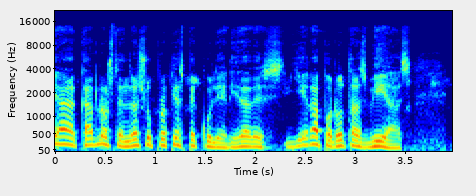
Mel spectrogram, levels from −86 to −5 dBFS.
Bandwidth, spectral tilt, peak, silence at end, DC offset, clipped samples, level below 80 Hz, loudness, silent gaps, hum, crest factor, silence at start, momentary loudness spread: 14.5 kHz; -7 dB/octave; -12 dBFS; 0.15 s; under 0.1%; under 0.1%; -58 dBFS; -28 LUFS; none; none; 14 dB; 0 s; 7 LU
